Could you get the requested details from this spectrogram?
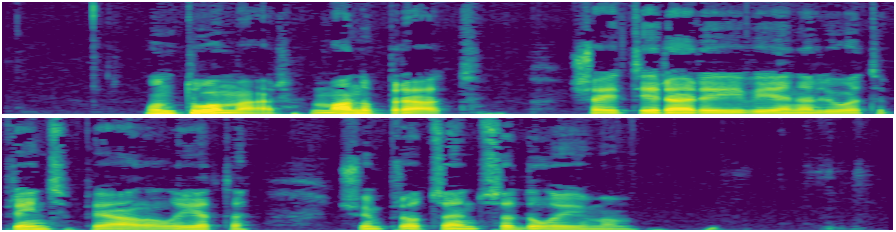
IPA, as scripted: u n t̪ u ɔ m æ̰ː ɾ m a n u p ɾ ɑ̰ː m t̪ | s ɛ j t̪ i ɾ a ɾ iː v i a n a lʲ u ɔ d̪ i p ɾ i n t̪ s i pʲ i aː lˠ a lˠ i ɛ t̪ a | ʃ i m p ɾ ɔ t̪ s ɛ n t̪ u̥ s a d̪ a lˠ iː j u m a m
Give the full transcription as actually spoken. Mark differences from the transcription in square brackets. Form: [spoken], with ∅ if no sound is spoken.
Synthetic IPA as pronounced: u n t̪ u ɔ m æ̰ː ɾ m a n u p ɾ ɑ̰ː [∅] t̪ | [ʃ] ɛ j t̪ i ɾ a ɾ iː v i [ɛ] n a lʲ u ɔ [t̪] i p ɾ i n t̪ s i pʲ i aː lˠ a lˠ i ɛ t̪ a | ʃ i m p ɾ ɔ t̪ s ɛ n t̪ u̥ s a d̪ a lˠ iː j u m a m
